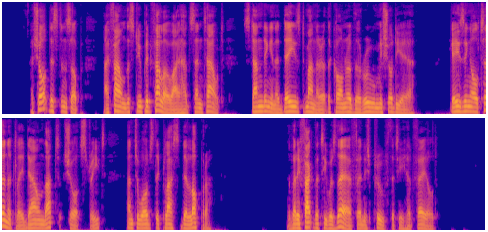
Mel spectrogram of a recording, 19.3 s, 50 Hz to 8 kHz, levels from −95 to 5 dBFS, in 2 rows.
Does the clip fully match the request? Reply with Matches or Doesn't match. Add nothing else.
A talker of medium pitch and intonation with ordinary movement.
Doesn't match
